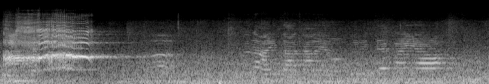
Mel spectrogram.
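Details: A South American fur seal pup, born 18 June 2023 at an aquarium, gives a loud, bleating, harmonic cry lasting about a second, then quieter murmurs.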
